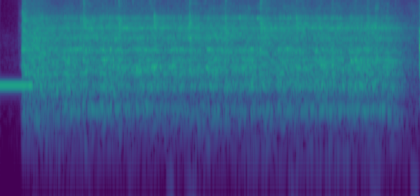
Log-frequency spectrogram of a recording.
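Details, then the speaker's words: Vintage Mercedes: the starter keeps whirring and grinding continuously even after the key is turned off and pulled out. A relay had come undone while working near the starter relay; the fuel pump is not heard running. "turn the key pull the key out and the starter just keeps on going"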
